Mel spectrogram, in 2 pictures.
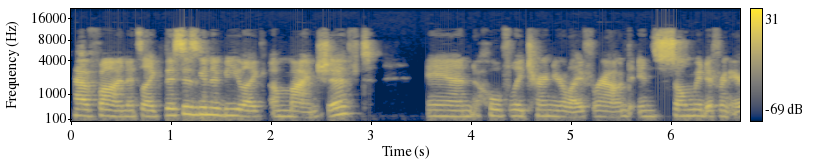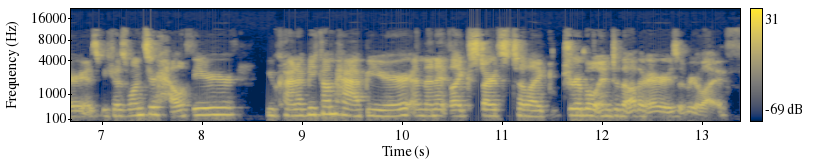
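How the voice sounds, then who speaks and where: A woman's voice: on the low side, fairly even intonation, moderate pace. A young woman in her twenties, a fitness coach, chatting casually as a podcast guest with many "like" fillers. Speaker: guest, fitness coach and former pro skier. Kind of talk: casual interview chat.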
